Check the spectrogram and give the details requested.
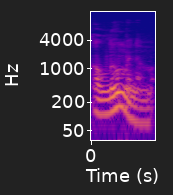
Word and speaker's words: aluminum: The first material, and the one I'm using, is aluminum, or aluminium if you prefer. The word can actually be pronounced and spelt two different ways.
